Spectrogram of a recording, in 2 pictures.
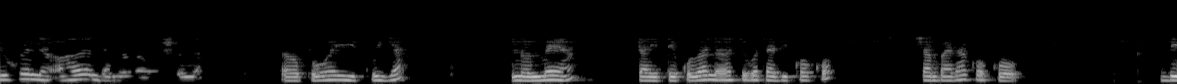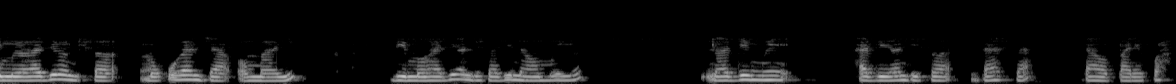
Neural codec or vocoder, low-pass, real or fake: none; 3.6 kHz; real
